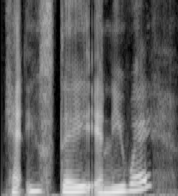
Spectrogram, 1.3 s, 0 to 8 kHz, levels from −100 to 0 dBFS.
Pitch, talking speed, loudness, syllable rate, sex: 230 Hz, 180 wpm, -16 LUFS, 5.5 syllables/s, female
